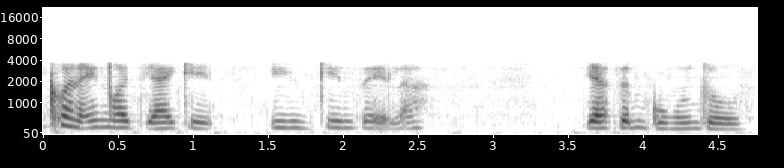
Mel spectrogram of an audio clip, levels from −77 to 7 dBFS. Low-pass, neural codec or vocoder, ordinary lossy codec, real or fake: 3.6 kHz; codec, 16 kHz, 4.8 kbps, FACodec; none; fake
